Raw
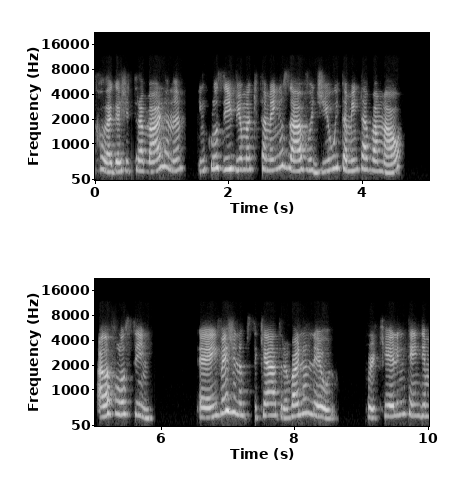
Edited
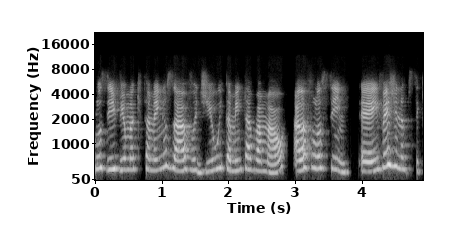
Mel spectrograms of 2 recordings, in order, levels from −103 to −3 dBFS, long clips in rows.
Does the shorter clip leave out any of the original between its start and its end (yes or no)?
yes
